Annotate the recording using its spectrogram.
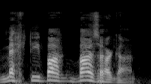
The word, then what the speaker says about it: Mehdi Bazargan: There was a prime minister, Mehdi Bazargan.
